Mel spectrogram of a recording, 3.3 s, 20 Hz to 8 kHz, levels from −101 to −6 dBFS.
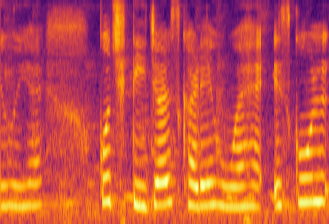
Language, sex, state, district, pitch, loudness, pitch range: Hindi, male, Madhya Pradesh, Bhopal, 285 Hz, -14 LUFS, 275-315 Hz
